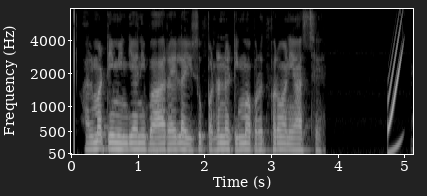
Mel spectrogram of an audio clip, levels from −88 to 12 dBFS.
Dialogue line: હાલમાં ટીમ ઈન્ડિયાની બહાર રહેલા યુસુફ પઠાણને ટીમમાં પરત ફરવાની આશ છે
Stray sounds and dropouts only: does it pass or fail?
fail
